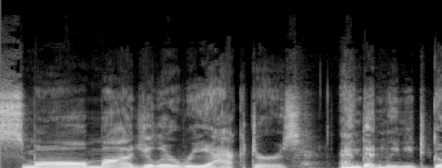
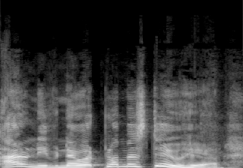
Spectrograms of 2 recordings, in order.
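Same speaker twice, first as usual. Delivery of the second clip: put-on pitched-up old-fashioned English accent; 8 semitones higher than usual. Recalling a chat with Don, an old Englishman: Don's old English accent. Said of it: "Don's this old English guy with accent".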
